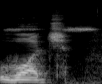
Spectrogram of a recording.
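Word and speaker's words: watch: सी एच के पहले अगर टी आ रहा है तो टी साइलेंट होता है।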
